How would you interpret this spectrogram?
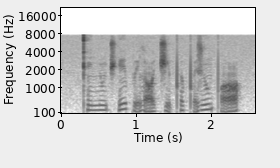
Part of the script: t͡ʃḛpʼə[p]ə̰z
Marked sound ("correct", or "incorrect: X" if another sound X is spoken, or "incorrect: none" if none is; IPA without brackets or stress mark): incorrect: pʼ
